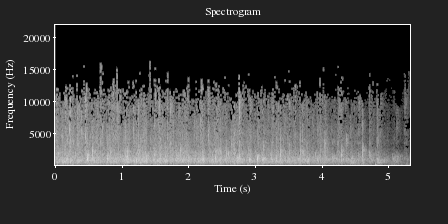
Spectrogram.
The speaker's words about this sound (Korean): 하나님께 우리 먼저 감사와 찬송의 박수를 올려드리시겠습니다. 그리고 우리가 이렇게 은혜스럽게 예배를 드릴 수 있도록 보이는 곳에서 또 보이지 않는 곳에서 마음을 다해 수고해 주신 여러 봉사자들에게도 우리 감사의 박수를 드릴까요?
